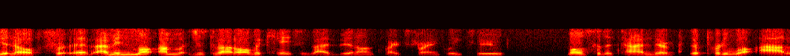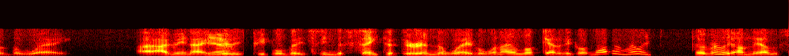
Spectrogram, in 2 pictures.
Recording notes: answered calls from listeners in the first live show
